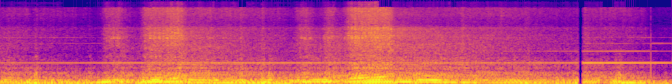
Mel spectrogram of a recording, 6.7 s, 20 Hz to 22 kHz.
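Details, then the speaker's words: 1998 Chevy Silverado OBS, 350 V8, about 211,000 miles, just shut off, good oil pressure: deep smooth rumble rising and falling cleanly with throttle, no knocks or misses, healthy revving. "starting up you'd hear that 350 Rumble good oil pressure"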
